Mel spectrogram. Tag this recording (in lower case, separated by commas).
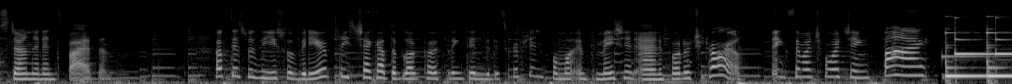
speech, music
